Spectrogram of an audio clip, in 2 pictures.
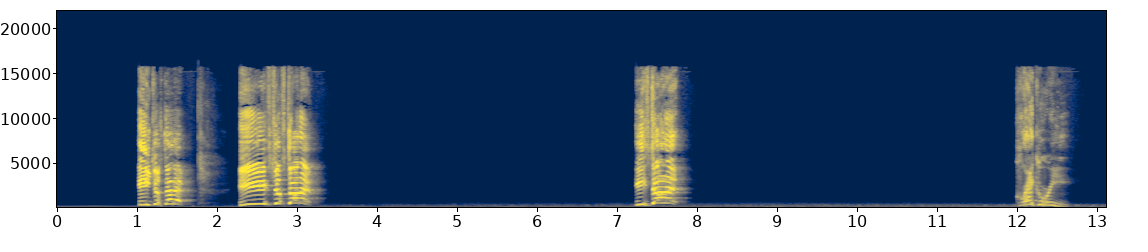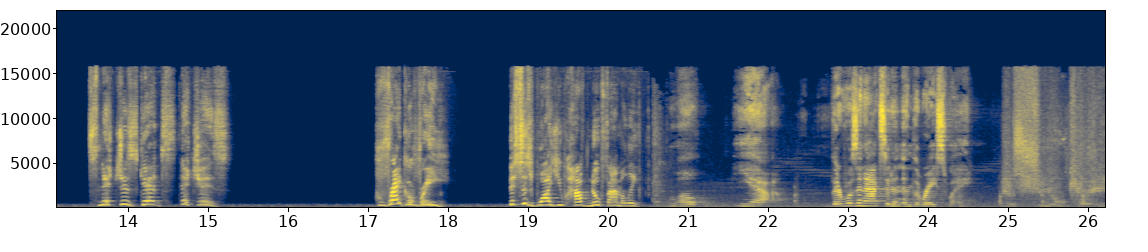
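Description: A young woman talks and exclaims with animation into a close microphone.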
